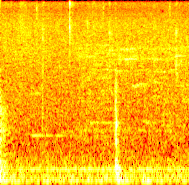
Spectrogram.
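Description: A small metal earring clinks softly between fingers.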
